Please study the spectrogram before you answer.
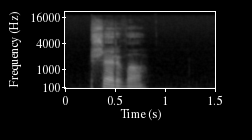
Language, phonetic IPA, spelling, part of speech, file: Polish, [ˈpʃɛrva], przerwa, noun, Pl-przerwa.ogg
